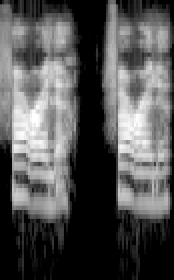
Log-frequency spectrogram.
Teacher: عین کو گلے کے درمیانی حصے سے پڑھنا ہے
